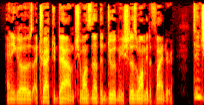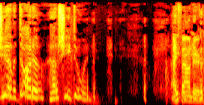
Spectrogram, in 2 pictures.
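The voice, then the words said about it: Brando Godfather impression, not Pacino. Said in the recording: “You're going into The Godfather. ... It's not Pacino at all anymore. ... I'm going to Brando so much. ... Brando.”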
